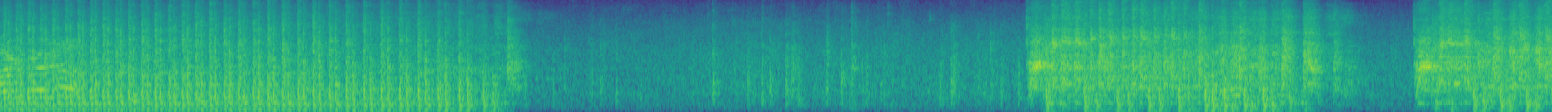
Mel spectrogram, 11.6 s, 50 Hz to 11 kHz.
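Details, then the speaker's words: Honda CX500 motorcycle, first start attempt after fixing spark with the correct timing cam, with transmission fluid put in the cylinders; cranking catches into a ragged, uneven run, drops out, fires briefly again; hard starting, plugs possibly fouled. "I said it's possible I fled out the plugs. So, we might have to pull those out and clean them."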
